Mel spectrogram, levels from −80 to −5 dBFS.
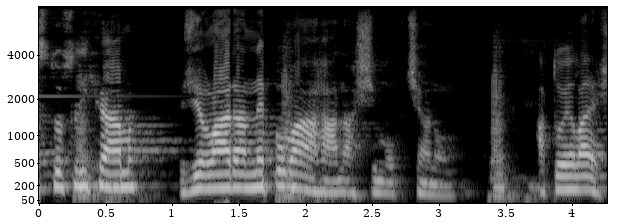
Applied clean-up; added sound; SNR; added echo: classical method log-MMSE.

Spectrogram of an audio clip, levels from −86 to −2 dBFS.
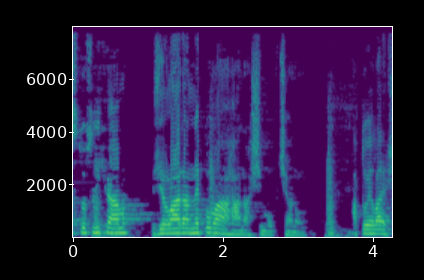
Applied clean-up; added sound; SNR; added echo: classical method Wiener filter.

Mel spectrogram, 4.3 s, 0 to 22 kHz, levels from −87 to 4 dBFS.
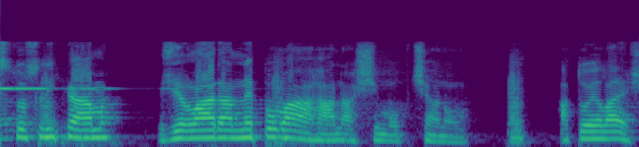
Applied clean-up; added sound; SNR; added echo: neural mask model RNNoise.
